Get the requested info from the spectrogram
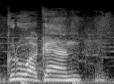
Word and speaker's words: Cruachan: Bueno, sí, entre otras cosas hay que decir, por si andan googleando o algo así, que Cruacán es gaélico antiguo. Por eso se pronuncia, es escocés. El Cruacán, cuando en realidad se escribe Cruachan. Ustedes encontrarán que la rola se llama Cruachan, pero en realidad se pronuncia de esa manera por una cuestión que el escocés, el galés, el gaélico antiguo, claro, el inglés británico, tiene sus, sus, el irlandés tiene sus...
